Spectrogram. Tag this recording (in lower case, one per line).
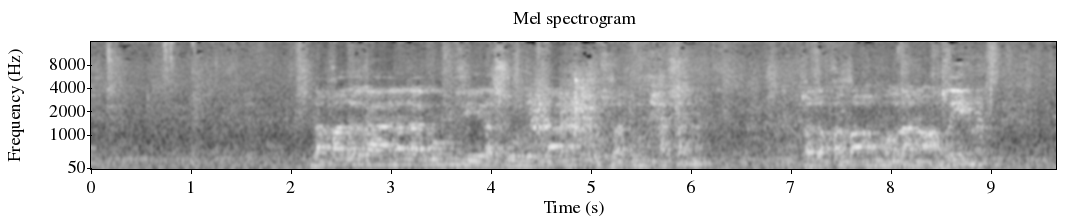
narration
speech
man speaking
